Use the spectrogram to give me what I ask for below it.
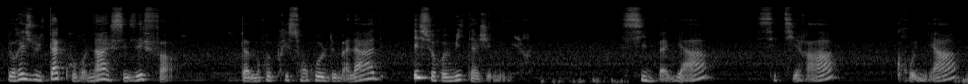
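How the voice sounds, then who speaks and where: A woman's voice: medium pitch, a little hiss or hum. Woman reading a storybook aloud. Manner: measured, expressive storytelling. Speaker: narrator. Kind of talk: audiobook reading.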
